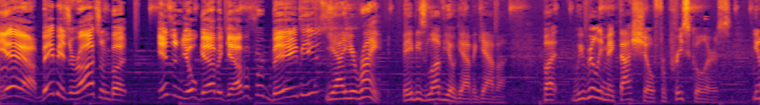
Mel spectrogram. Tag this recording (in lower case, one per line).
speech
music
